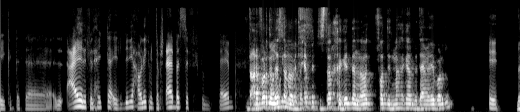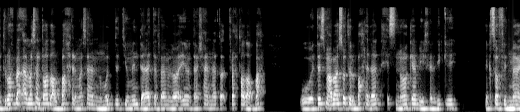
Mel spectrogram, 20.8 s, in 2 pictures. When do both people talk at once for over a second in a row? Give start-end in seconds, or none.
5.1-6.3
